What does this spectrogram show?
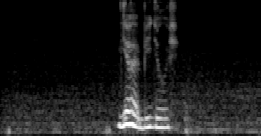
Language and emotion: Russian, sad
